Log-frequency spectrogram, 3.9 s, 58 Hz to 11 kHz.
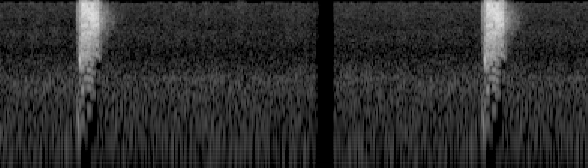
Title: Emil von Selle from Legend of the Galactic Heroes Sneezing for 1 Minute and 15 Seconds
